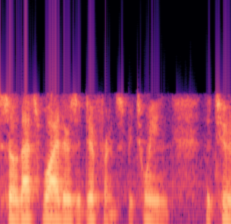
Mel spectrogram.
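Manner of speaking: ordinary talk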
